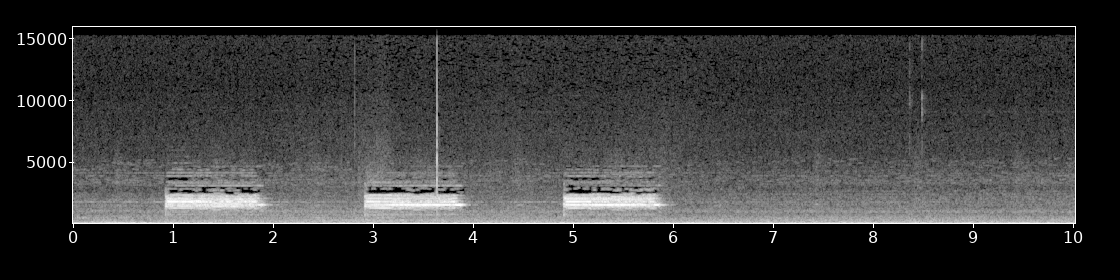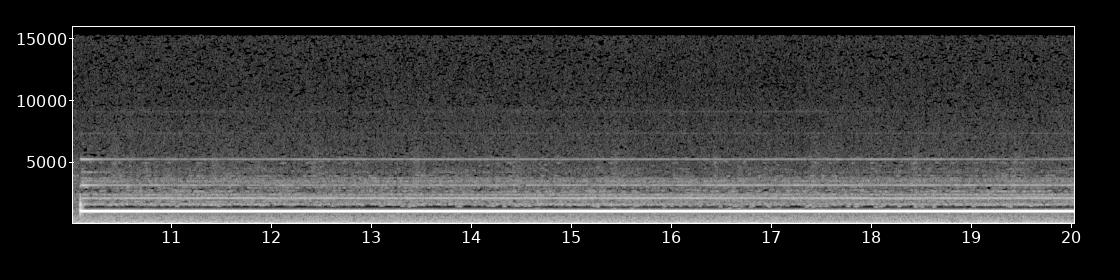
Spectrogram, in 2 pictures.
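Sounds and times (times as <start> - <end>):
loud steady alarm beep: 10.1 - 20.0.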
